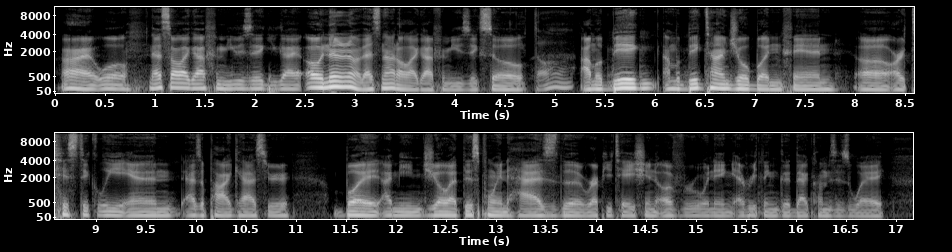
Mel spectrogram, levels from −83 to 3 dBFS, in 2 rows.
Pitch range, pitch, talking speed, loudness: 90-115 Hz, 95 Hz, 200 wpm, -22 LUFS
